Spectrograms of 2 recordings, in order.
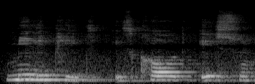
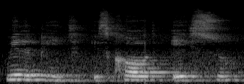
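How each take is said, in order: Both takes have the same delivery.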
